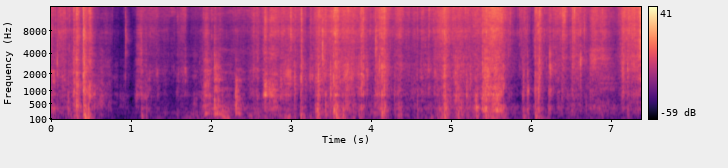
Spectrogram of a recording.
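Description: Green scissors cut open an eBay package with dense crinkling and crackling of plastic wrapping, irregular snips and rustles continuing close and fairly loud throughout.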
